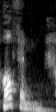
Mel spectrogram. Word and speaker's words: often: Often often. It is often, but sometimes it is often also.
